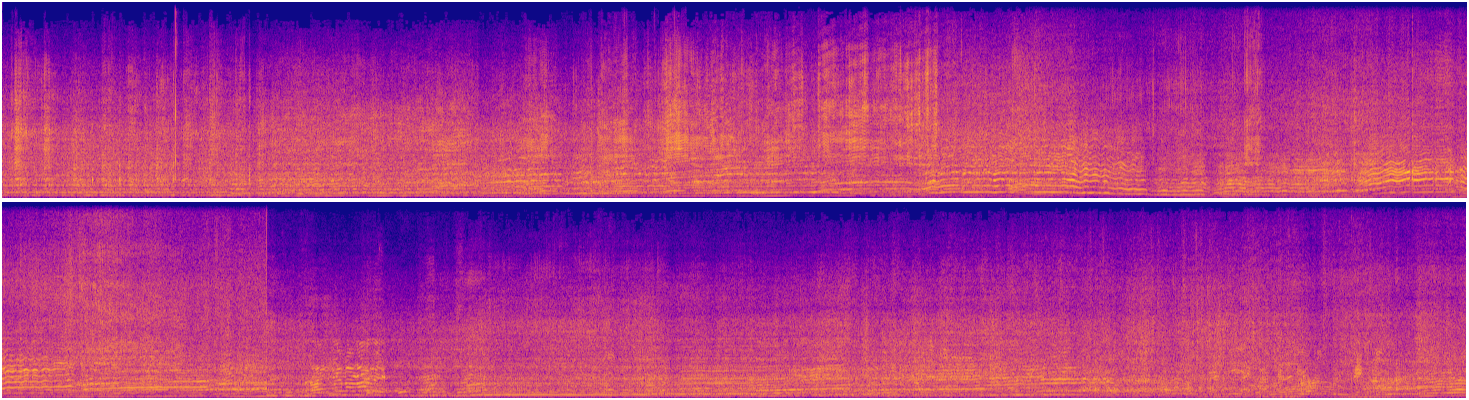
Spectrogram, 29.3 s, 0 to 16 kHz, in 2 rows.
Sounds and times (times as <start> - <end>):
Race car, auto racing: 0.0 - 29.2.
